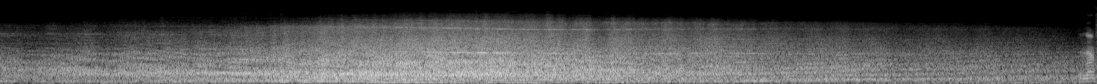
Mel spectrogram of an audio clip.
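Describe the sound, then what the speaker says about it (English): KLM Embraer 175 jet arriving at Amsterdam Schiphol, a loud broad engine roar with a thin whine that swells as it passes close, then eases off, no voices over it. "Here we have an Embraer 175 KLM flight 1042 arriving from Bristol."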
